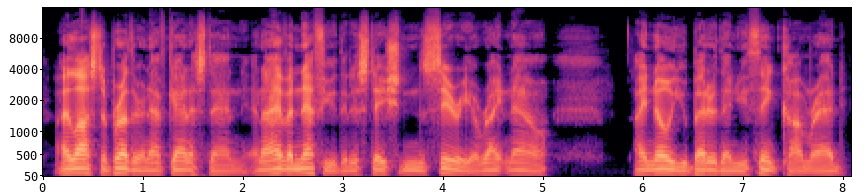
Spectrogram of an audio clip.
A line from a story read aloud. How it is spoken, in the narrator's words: he said with the quiet rumble one learns working in the smelly bowels of the former Soviet juggernaut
